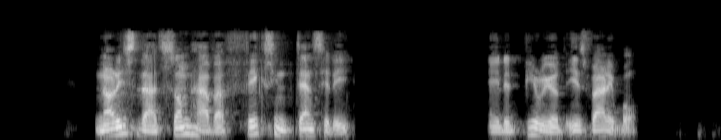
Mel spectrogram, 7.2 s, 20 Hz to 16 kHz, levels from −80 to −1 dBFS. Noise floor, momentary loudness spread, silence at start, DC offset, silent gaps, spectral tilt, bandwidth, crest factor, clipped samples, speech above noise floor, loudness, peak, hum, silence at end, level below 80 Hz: under -90 dBFS; 11 LU; 0.95 s; under 0.1%; 3.56-4.86 s; -4 dB/octave; 8 kHz; 20 dB; under 0.1%; over 71 dB; -19 LUFS; 0 dBFS; none; 0.9 s; -60 dBFS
